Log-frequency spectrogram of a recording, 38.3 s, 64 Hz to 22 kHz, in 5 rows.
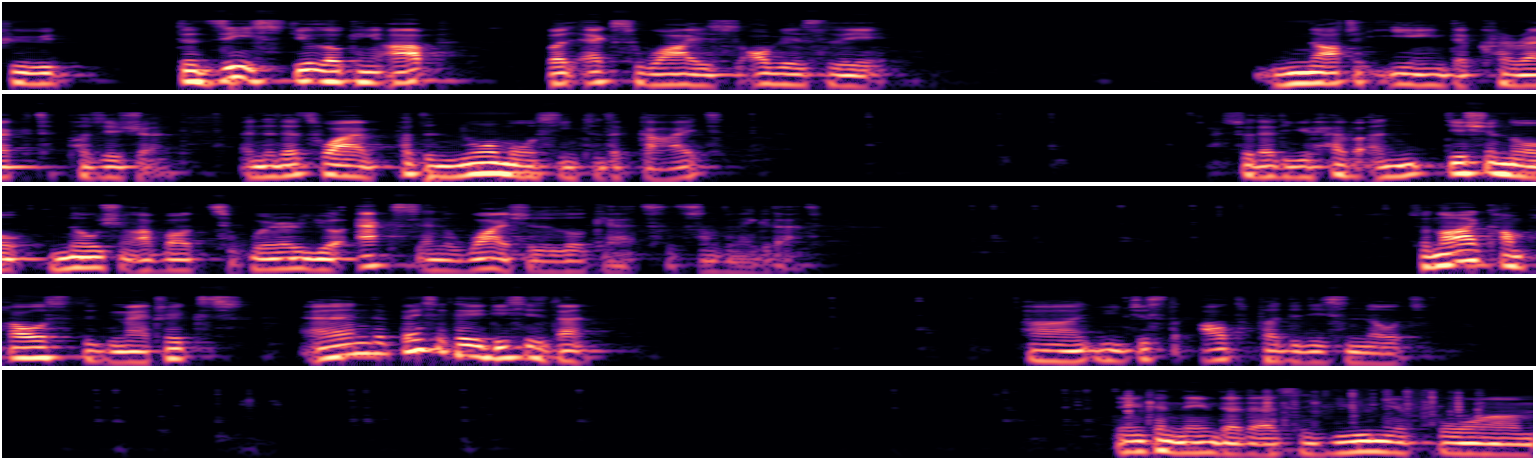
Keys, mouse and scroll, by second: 1.3-4.3 middle drag, 8.7 click, 9.7 click, 11.4 click, 12.6 middle click, 13.1-14.0 scroll down 3, 14.0-17.0 middle drag, 20.1 click, 20.5-21.3 drag, 23.6 scroll down 2, 24.3-27.1 middle drag, 27.1 click, 27.8 middle click, 28.6-31.3 drag, 31.5 middle click, 31.8 g, 33.0 click, 35.1 click, 36.0-38.3 drag.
